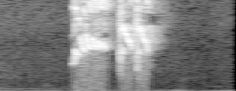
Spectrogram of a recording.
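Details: Orange-headed thrush song used as a lure to prompt a kept bird to sing fully: two loud, high, whistled notes in quick succession, then silence.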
